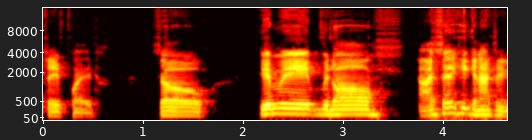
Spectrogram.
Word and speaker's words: Vidal: And for what it's worth, I went to look at Pro Football Reference, and it's pronounced Vidal. So it's even though it's A at the end, it's still pronounced Vidal.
